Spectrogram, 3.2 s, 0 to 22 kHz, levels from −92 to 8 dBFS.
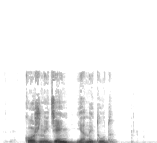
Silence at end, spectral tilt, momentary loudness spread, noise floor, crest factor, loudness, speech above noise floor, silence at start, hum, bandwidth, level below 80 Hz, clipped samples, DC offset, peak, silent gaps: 1 s; -7 dB/octave; 11 LU; -79 dBFS; 18 dB; -26 LUFS; 54 dB; 0.55 s; none; 11.5 kHz; -48 dBFS; under 0.1%; under 0.1%; -8 dBFS; none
